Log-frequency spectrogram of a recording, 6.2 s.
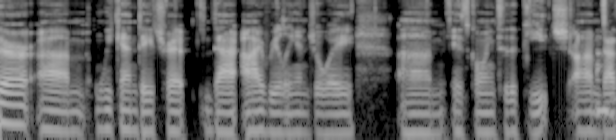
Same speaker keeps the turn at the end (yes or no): yes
